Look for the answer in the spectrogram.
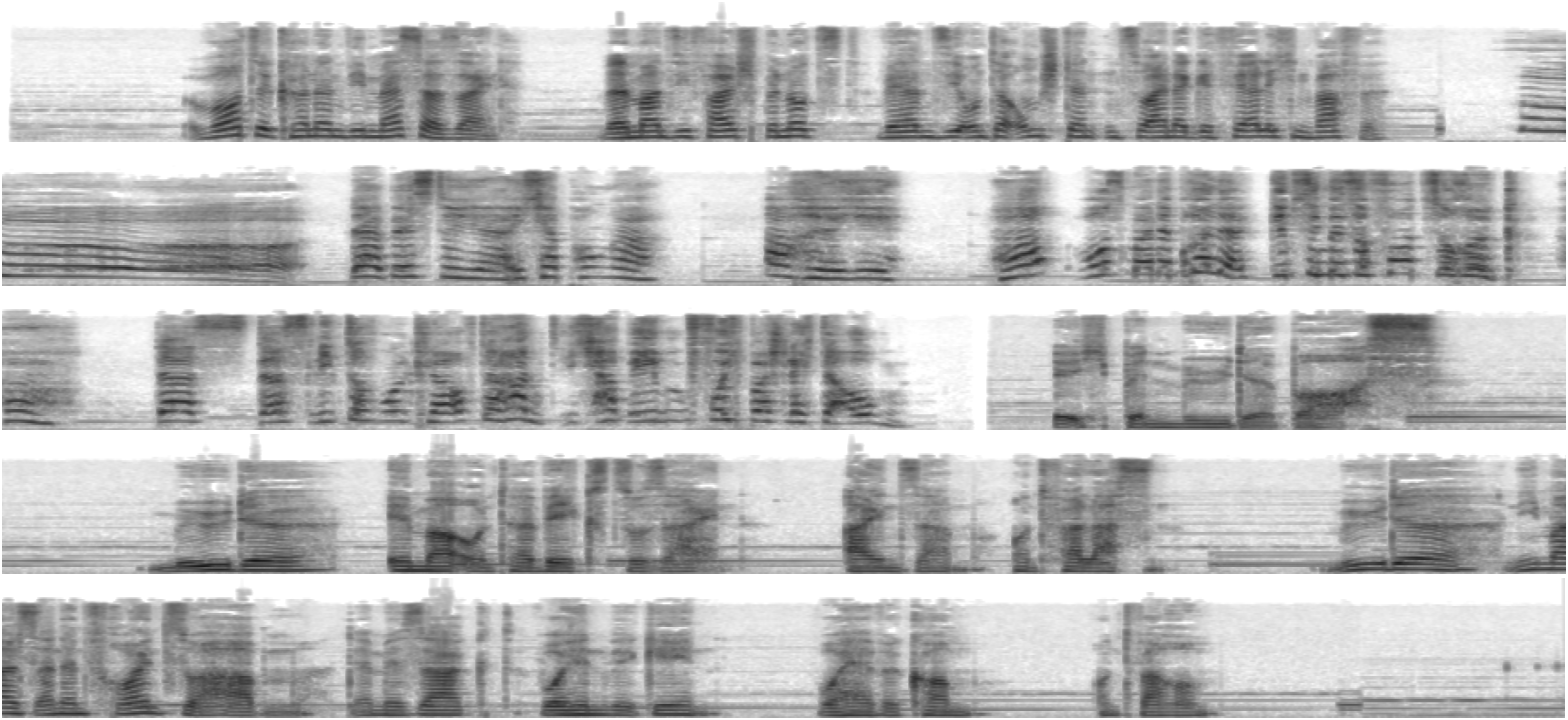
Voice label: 德语男声-角色

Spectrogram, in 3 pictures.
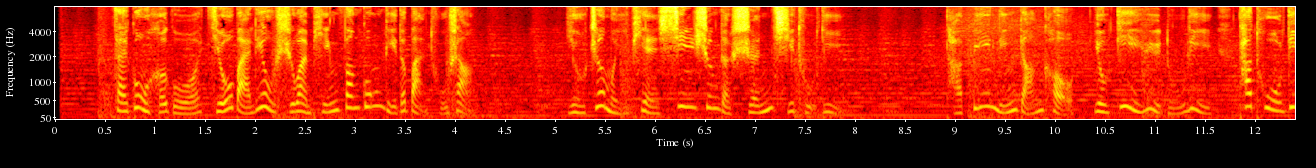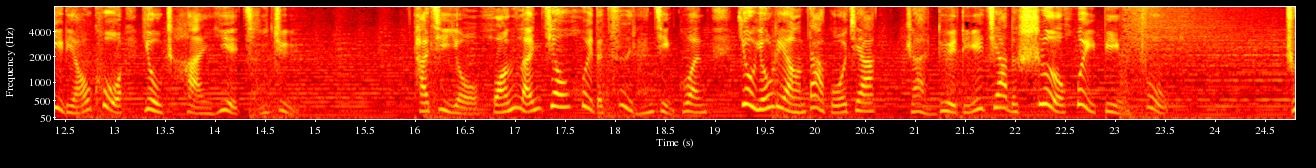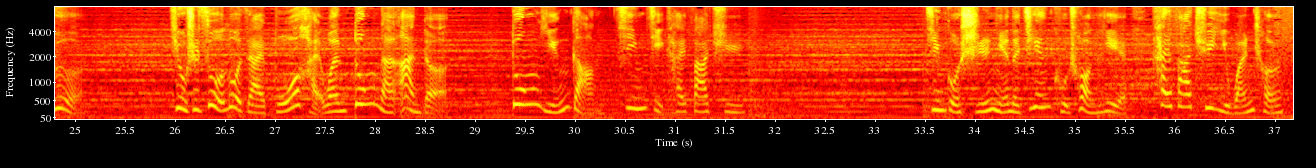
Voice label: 女 政府专题 大气汇报片; 知性 温婉; 大气浑厚

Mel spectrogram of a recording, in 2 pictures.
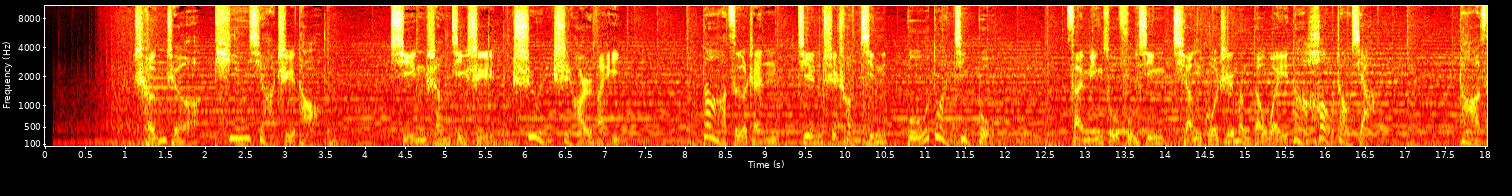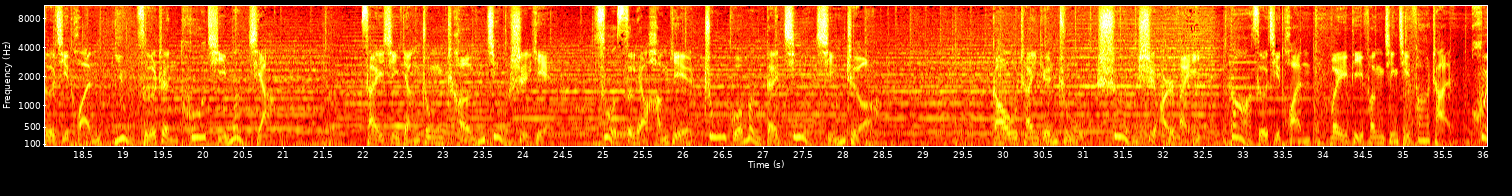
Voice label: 男 企业宣传片 大气厚重; 男40-磁性稳重 大气浑厚; 大泽集团

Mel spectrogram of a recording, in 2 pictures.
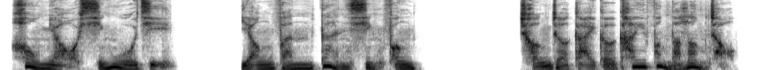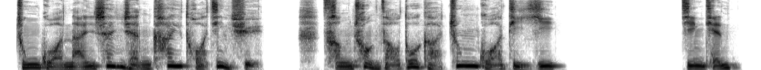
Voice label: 男 专题配音 大气厚重; 磁性沉稳; 大气浑厚; 宝安产城

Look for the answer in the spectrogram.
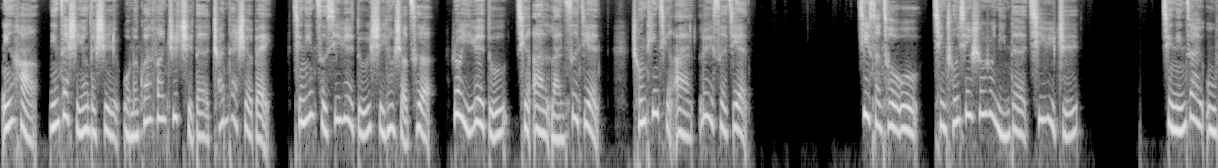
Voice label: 女 语音 IC 语音提示 年轻甜美

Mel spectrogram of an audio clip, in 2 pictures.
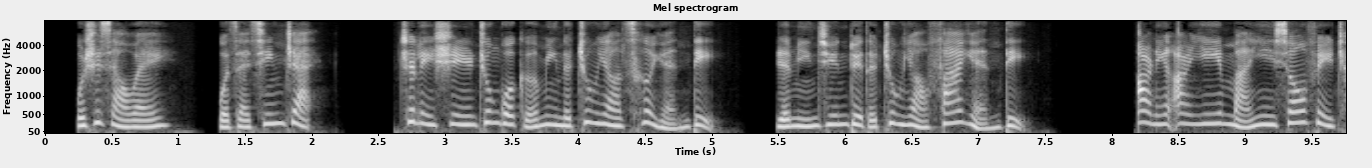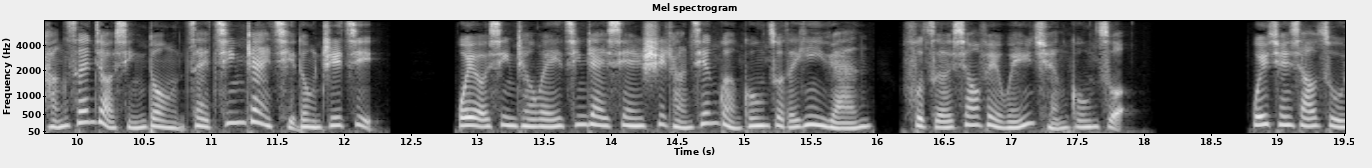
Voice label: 女 角色 年轻女性职工; 小唯

